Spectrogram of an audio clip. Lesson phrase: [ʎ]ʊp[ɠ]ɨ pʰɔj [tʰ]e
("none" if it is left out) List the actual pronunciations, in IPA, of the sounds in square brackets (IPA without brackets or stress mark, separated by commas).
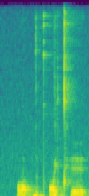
lˠ, ɠ, tʰ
